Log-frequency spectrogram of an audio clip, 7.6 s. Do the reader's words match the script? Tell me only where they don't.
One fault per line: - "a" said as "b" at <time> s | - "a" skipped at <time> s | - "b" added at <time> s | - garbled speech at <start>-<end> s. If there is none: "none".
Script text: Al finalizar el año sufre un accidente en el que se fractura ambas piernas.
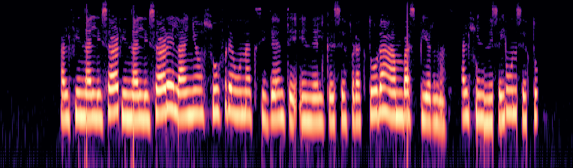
- "finalizar" added at 1.6 s
- garbled speech at 6.1-7.2 s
